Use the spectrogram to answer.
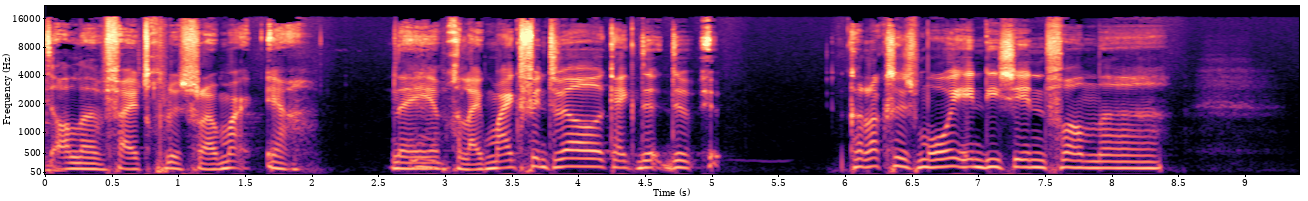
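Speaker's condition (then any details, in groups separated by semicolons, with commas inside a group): No condition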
